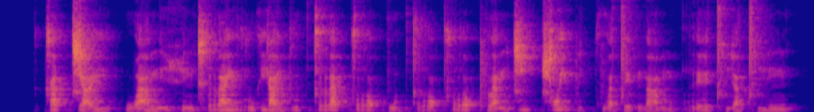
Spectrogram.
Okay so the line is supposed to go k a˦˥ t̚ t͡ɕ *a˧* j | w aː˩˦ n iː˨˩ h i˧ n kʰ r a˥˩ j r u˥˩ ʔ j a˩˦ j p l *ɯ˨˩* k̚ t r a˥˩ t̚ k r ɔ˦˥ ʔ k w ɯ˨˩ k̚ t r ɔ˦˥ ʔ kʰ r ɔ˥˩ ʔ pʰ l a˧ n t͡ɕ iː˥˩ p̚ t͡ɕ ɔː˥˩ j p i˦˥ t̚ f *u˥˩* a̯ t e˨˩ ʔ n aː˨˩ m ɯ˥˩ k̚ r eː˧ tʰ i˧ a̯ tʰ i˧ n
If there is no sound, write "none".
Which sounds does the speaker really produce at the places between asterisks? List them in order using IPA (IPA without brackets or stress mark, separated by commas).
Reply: a˧, ɯ˥˩, u˥˩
